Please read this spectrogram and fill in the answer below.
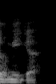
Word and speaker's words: Omega: saving up but um in Britain it's definitely pronounced Omega I'm done so if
